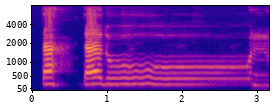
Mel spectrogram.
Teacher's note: মদের হরফের পরে ওয়াকফ করলে মধ্যে আরজি 3 আলিফ টেনে পড়িতে হয়।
